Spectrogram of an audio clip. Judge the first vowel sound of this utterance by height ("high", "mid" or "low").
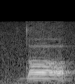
low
